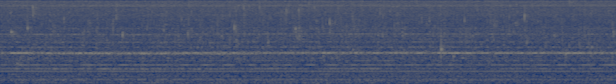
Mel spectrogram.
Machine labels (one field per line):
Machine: pump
